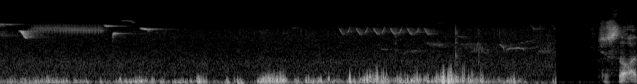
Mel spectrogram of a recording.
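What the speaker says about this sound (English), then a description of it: "let you listen to the birds for a minute" High, chirping birdsong drifts through a garden in late June, with short repeated trills over a steady bed of low rustling and outdoor noise.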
